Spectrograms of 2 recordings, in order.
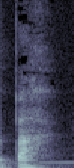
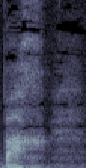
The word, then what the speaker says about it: Bach: And today I'm gonna try out something new, read from this wonderful book, The Bach Flower Remedies, to you. It's written by, well, I guess in German you would pronounce it Edward Bach, but in English probably you'd say Edward Bach.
